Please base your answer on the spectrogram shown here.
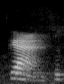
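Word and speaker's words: can't: CENT को हम लोग उच्चारण करते हैं सेंट, पर यदि हम लोग CANT, तब ये इसका साउंड क्या हो जाता है? कैंट।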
